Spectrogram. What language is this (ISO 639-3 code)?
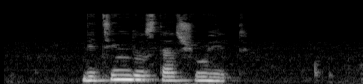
wes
